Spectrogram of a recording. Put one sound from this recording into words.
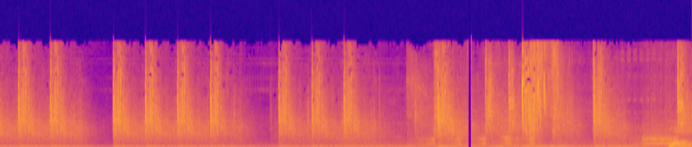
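A deep mechanical rumble drones steadily.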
